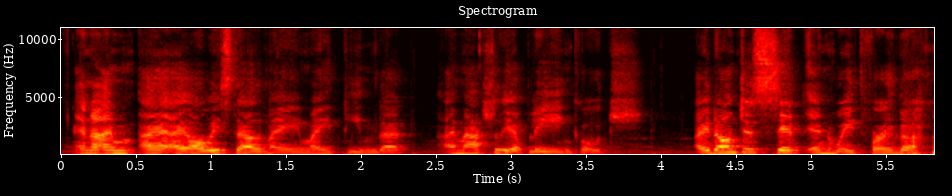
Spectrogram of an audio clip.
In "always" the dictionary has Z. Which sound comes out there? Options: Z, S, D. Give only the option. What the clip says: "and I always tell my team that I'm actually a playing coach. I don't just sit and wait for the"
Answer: S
